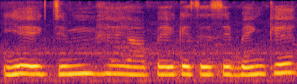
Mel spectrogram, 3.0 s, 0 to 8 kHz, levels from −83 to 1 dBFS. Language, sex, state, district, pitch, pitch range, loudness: Hindi, female, Uttar Pradesh, Lucknow, 250 Hz, 240-260 Hz, -12 LUFS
